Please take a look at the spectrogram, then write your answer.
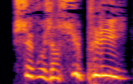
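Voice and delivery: very high, loud desperate plea; imploring. A narrator's reading. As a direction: beg at the top of your voice. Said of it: "s'exclama-t-elle d'une voix implorante". (d'une voix implorante)

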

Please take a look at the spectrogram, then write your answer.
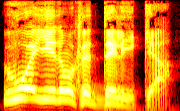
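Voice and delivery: high, slow jeer; mocking exclamation. A narrator's reading. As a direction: draw out the ridicule, pitched high. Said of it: "s'écria Gournay". (raillerie criée, traînante)

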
